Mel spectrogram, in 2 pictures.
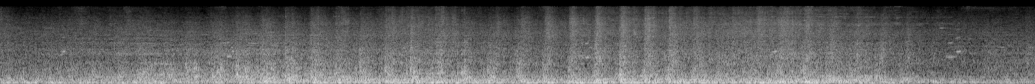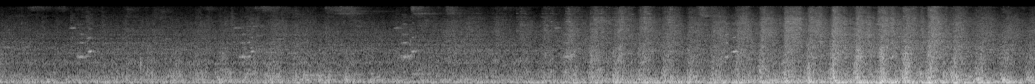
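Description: Freight train cars rolling past close by: a steady rumble with rhythmic clicking of wheels over rail joints. It eases off in the middle and picks up again near the end.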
